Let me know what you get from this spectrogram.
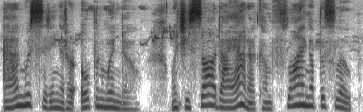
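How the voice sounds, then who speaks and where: A woman's voice: medium pitch, expressive, moderate pace, a little mellow. A woman reading a classic novel as an audiobook narrator, in scripted storytelling style.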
